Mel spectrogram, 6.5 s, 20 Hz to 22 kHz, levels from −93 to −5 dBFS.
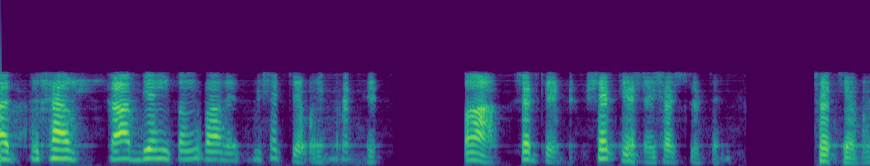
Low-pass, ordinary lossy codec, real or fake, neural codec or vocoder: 3.6 kHz; none; fake; codec, 24 kHz, 1 kbps, SNAC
